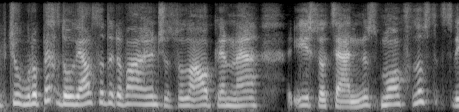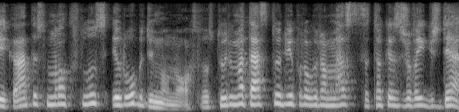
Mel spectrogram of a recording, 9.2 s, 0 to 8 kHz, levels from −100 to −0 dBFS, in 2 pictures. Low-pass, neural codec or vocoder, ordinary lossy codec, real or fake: 7.2 kHz; codec, 16 kHz in and 24 kHz out, 0.6 kbps, FocalCodec, streaming, 4096 codes; Opus, 64 kbps; fake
